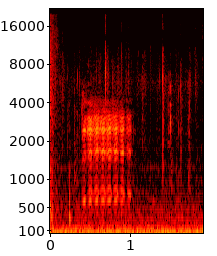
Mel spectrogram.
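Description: Sheep bleat once in a video game, a short wavering cry over a constant low rumble of game background noise.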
